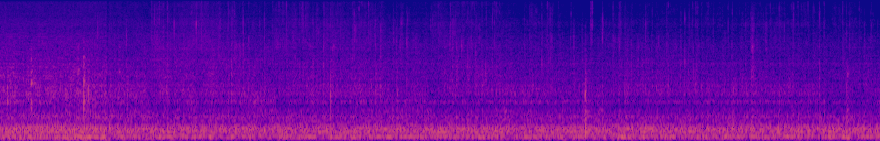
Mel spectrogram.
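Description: Chopped tinned tomatoes sizzling and crackling in hot oil as they go into a frying pan of fried onion, garlic, ginger and green chillies, while a wooden spoon stirs them in. The sizzle holds steady throughout, with small scattered ticks.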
